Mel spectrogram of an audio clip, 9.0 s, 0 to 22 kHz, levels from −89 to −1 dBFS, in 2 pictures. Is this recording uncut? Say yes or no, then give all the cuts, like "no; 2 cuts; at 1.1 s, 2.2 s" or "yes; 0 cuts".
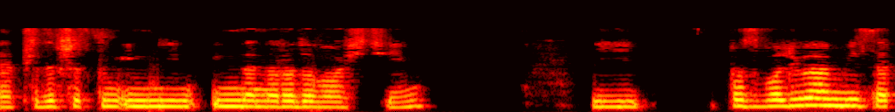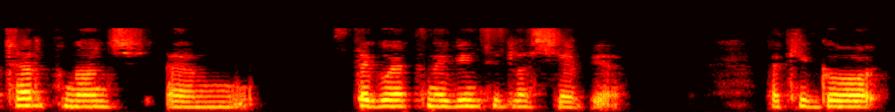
yes; 0 cuts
